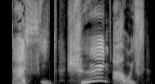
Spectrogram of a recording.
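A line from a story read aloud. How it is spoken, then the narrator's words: Squeaky peep. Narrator (German): piepste Pieper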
